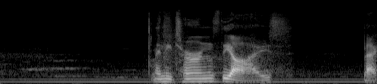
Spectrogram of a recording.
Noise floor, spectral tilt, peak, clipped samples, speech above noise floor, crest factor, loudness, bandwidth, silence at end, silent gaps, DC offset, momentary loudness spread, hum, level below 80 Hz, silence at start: -49 dBFS; -6 dB/octave; -4 dBFS; under 0.1%; 25 dB; 22 dB; -24 LUFS; 13.5 kHz; 0 s; none; under 0.1%; 24 LU; none; -60 dBFS; 0.3 s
